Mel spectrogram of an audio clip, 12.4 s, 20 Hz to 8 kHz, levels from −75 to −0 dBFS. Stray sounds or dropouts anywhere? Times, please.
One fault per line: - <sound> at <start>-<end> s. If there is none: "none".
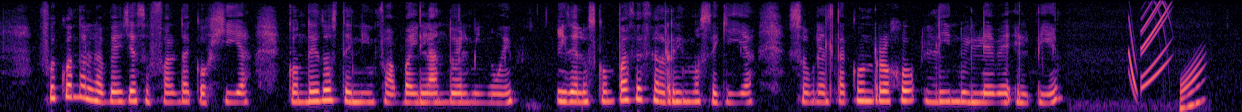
- chirp at 11.3-12.1 s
